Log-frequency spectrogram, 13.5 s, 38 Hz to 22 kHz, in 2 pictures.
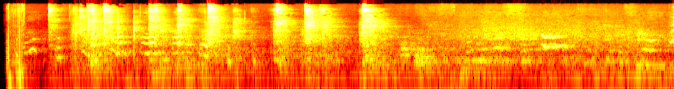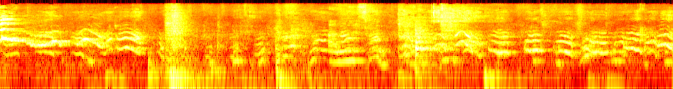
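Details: Samoyed puppies, 17 days old, from a litter, giving a chorus of short high squeaks and whines in the second half after knocking and handling noises, with a person speaking German.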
